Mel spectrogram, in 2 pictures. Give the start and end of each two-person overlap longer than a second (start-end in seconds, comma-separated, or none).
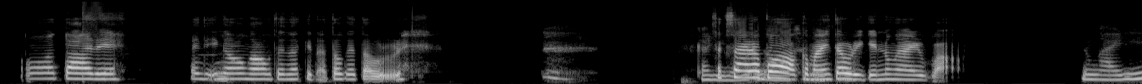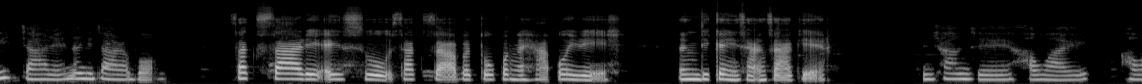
7.1-8.6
